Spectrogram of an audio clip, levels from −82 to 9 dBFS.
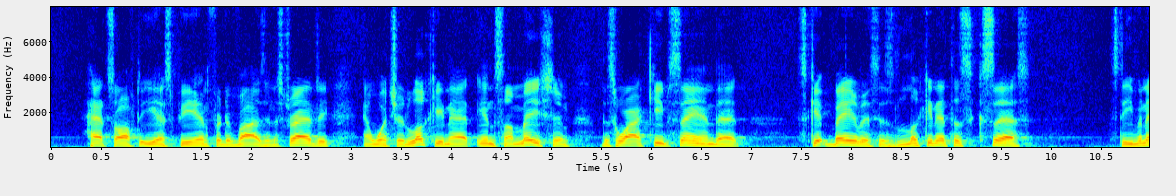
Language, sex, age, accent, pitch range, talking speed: English, male, 40-59, American, 105-130 Hz, 165 wpm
